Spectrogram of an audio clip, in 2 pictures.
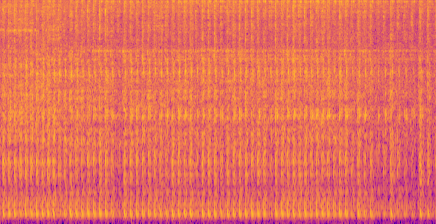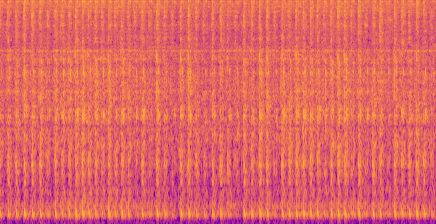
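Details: Rebuilt Yamaha Vega (Crypton) single-cylinder engine with balancer, running on the bench without a frame after a rebored cylinder and a larger carburetor: steady idle about three pulses per second with light metallic clatter from the top end; the builder identifies balancer gear noise.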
